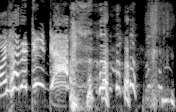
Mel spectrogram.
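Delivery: mock very high, slow-stretched, drawn-out cry. Retelling flinching in the kitchen and blurting out: retelling a yell. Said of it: "I kinda yelled out at him".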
